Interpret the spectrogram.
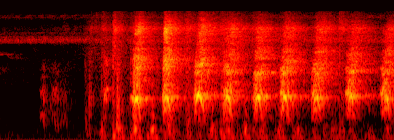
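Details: A female red junglefowl, a decoy bird for trapping, utters a fast run of about ten loud, evenly spaced clucks, each a sharp rising note, after a quiet start.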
